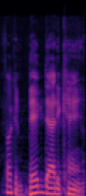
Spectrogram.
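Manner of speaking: usual speaking voice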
